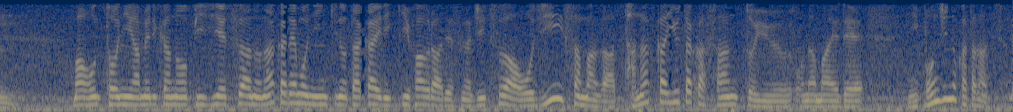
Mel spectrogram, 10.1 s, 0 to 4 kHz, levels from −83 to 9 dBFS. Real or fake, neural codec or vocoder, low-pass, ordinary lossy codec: real; none; 3.6 kHz; AAC, 24 kbps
